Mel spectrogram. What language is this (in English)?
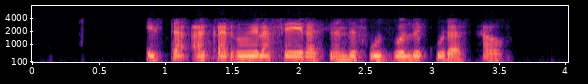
Spanish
